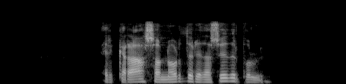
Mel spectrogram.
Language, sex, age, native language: Icelandic, male, 20-29, Icelandic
